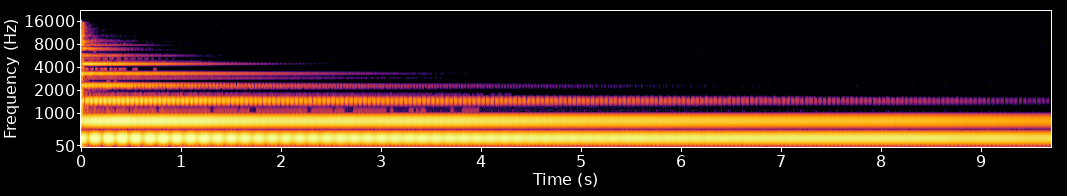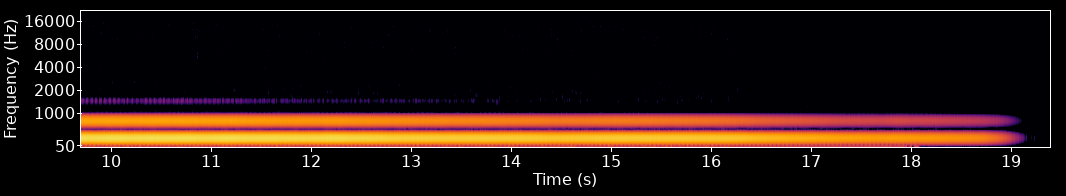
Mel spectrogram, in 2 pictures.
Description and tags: Tibetan bowl center hit.
In case you use any of my sounds, I will be happy to be informed, although it is not necessary.
bowl, percussion, ethnic, gong, hit, clang, ding, tibetan, harmonic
